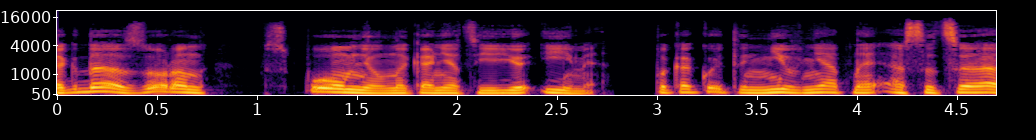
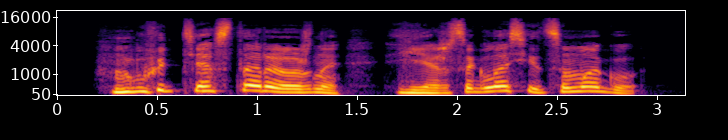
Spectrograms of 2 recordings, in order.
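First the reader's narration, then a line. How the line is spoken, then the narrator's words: Woman laughing. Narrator (Russian): рассмеялась женщина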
